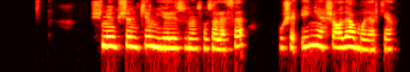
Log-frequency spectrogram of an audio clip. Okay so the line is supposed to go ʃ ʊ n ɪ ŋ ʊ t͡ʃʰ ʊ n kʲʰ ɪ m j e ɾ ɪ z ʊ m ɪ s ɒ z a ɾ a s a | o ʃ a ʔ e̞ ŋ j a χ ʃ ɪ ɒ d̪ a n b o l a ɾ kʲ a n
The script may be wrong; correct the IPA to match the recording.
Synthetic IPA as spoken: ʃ ʊ n ɪ ŋ ʊ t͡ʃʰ ʊ n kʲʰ ɪ m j e ɾ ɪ z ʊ n ɪ s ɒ z a l a s a | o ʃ a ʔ e̞ ŋ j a χ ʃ ɪ ɒ d̪ a m b o l a ɾ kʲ a n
